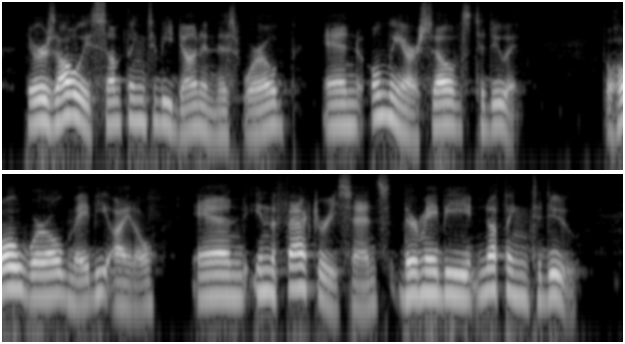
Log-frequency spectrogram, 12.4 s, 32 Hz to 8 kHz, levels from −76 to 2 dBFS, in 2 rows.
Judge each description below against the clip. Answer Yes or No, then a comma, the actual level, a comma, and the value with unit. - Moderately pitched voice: Yes, medium, 150 Hz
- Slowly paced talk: No, average, 160 wpm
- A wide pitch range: No, average, 3.3 semitones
